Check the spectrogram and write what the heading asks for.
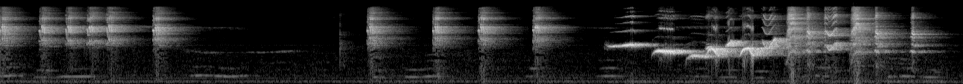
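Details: White-rumped shama song with a harsh, loud voice: bursts of sharp clicking notes in separated clusters, a pause, then a rapid jumble of high whistles and rasping phrases.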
